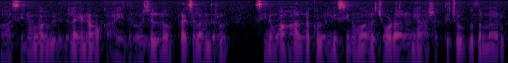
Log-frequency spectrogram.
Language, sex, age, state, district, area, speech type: Telugu, male, 60+, Andhra Pradesh, Konaseema, urban, spontaneous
